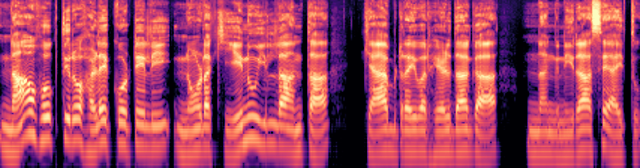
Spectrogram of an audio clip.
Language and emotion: Kannada, sad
